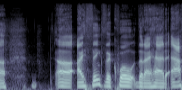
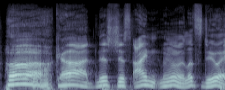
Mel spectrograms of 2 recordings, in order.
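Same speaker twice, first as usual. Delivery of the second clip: weary groan of a parent at night; exhausted parent; 4 semitones higher, slower than usual. Retold or imitated. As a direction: sigh it out like a worn-out parent. Friends imitating a tired parent.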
